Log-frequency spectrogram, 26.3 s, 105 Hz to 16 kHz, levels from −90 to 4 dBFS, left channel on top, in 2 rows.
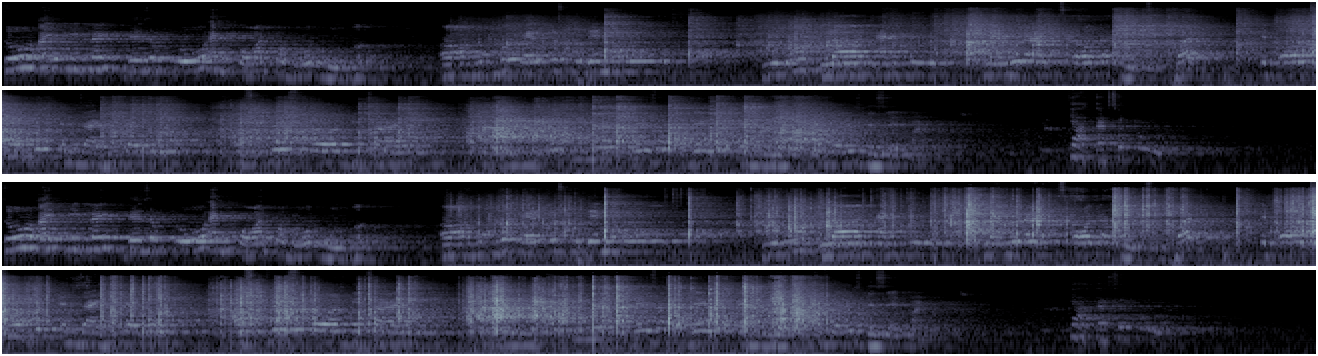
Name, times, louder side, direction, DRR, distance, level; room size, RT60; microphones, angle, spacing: voice 1, 0.0-3.6 4.4-6.7 7.6-9.4 9.8-11.4 11.7-12.0 12.6-14.9 15.4-17.4 17.9-22.4, right 1 dB, 15° right, 2 dB, 0.6 m, -47 dB
sound 1, 4.4-21.4, right 6 dB, 80° right, 0.6 m, -40 dB
voice 2, 23.6-24.9, left 3 dB, 45° left, 6 dB, 0.6 m, -57 dB
11.5 x 8.1 x 3.0 m, 2.4 s
head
